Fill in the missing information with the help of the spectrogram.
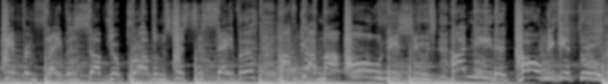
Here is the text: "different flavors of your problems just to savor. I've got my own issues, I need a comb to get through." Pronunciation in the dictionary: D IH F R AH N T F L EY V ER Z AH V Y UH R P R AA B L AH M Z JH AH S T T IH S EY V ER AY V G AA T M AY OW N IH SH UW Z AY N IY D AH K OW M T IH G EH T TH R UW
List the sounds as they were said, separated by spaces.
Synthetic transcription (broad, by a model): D IH F R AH N T F L EY V ER Z AH V Y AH R P R AA B L AH M Z JH AH S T T IH S EY V ER AY V G AA T M AY OW N IH SH UW Z AY N IY D AH K OW M T IH G EH T TH R UW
